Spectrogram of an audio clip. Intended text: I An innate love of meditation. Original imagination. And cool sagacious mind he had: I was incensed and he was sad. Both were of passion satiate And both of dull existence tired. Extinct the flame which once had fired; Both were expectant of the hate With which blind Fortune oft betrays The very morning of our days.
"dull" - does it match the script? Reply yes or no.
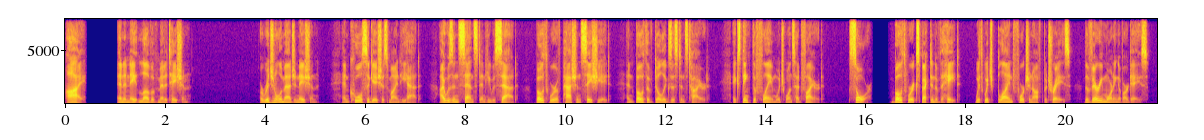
yes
